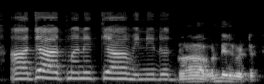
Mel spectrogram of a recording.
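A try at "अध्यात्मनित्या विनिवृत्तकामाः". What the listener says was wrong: ఆధ్యాత్మ కాదు మొన్ననే చెప్తు కదా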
